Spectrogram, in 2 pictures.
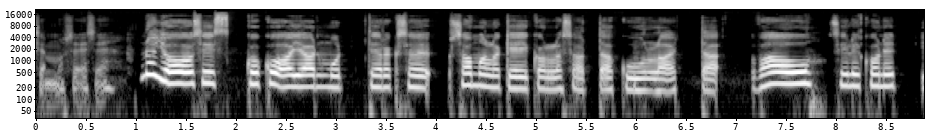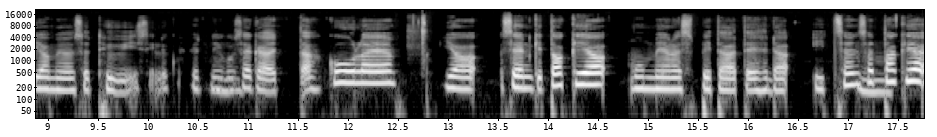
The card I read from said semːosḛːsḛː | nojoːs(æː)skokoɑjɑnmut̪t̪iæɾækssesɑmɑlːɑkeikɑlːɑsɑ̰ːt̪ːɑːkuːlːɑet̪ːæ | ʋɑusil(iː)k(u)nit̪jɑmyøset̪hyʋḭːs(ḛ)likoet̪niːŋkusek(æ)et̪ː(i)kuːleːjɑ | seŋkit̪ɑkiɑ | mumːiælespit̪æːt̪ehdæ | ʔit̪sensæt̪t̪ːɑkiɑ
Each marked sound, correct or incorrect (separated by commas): incorrect, incorrect, incorrect, incorrect, correct, incorrect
